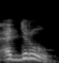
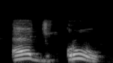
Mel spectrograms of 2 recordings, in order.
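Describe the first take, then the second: First: The r is said light without rounded lips. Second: The r is said heavy with rounded lips. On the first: The speaker calls it wrong. "bukan ajru" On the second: The speaker calls it right. "ra dibaca tebal apabila dalam keadaan berbaris di hadapan"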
